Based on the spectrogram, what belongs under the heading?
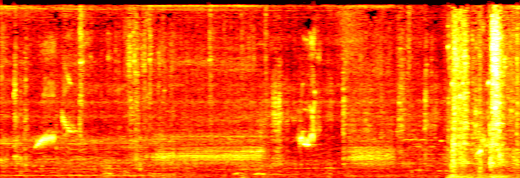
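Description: Faint, scattered bird chirps, with a brief rattling clatter of a few sharp knocks about four and a half seconds in.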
